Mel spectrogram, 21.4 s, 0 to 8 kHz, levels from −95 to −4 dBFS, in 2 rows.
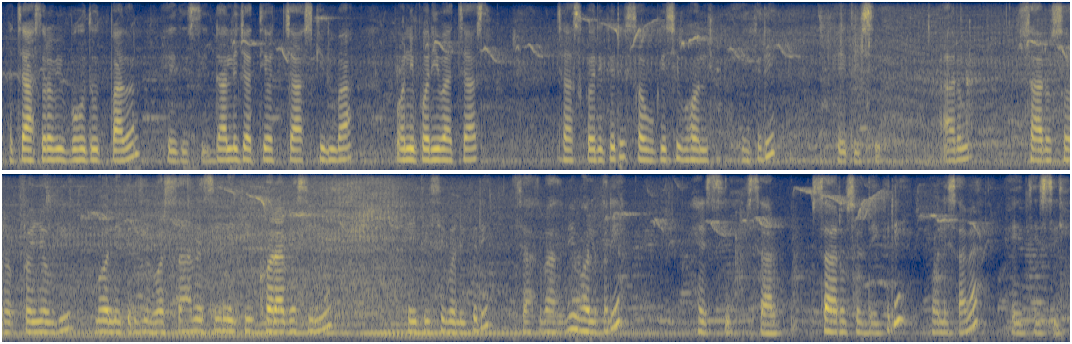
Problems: constant background noise, continuous background conversations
